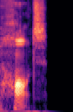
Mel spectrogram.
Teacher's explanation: H voiceless glottal transition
